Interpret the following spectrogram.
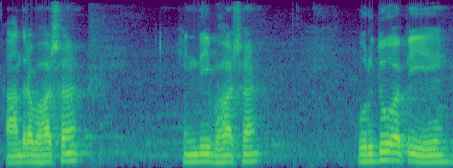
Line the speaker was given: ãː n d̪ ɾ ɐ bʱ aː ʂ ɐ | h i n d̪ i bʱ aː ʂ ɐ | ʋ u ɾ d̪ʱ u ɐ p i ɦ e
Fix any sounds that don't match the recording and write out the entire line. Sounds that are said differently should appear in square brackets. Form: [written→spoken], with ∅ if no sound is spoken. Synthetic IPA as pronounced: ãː n d̪ ɾ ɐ bʱ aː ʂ ɐ | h i n d̪ i bʱ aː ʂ ɐ | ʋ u ɾ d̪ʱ u ɐ p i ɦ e

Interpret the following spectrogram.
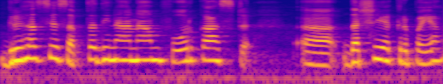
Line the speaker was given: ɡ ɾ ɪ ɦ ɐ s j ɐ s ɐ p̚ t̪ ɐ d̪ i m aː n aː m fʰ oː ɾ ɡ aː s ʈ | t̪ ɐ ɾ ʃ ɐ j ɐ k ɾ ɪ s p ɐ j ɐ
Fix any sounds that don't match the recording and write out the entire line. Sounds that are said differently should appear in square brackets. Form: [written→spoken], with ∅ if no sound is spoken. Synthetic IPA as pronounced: ɡ ɾ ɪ ɦ ɐ s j ɐ s ɐ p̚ t̪ ɐ d̪ i [m→n] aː n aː m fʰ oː ɾ [ɡ→k] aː s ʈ | [t̪→d̪] ɐ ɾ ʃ ɐ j ɐ k ɾ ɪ [s→∅] p ɐ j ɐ

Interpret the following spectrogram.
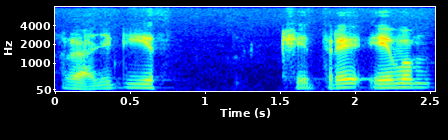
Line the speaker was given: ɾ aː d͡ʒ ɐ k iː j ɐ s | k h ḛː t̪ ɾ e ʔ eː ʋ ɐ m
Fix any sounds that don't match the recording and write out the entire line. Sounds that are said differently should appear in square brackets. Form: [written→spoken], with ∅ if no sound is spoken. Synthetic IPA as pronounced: ɾ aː d͡ʒ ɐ k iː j ɐ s | k [h→ʂ] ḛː t̪ ɾ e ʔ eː ʋ ɐ m

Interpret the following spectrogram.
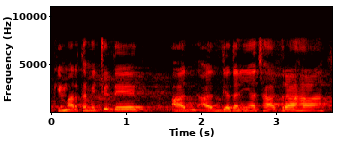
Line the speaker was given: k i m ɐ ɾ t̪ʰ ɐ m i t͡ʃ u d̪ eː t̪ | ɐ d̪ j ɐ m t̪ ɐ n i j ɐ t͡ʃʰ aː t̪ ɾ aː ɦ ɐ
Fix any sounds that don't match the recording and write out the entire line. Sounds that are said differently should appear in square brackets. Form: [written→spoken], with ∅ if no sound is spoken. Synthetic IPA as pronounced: k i m ɐ ɾ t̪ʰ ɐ m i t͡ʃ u [d̪→t̪] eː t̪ | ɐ d̪ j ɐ [m→∅] t̪ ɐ n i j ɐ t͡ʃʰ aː t̪ ɾ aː ɦ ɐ

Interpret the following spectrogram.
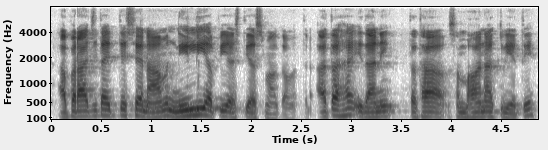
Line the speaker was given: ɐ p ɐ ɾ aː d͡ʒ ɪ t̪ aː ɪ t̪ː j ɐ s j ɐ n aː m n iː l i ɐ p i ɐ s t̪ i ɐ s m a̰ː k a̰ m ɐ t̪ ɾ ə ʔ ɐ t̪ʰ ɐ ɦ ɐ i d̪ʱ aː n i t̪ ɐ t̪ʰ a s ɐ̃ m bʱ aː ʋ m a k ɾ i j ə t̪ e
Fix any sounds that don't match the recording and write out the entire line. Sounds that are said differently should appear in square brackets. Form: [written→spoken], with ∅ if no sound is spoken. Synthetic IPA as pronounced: ɐ p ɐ ɾ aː d͡ʒ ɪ t̪ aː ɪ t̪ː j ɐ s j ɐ n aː m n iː l i ɐ p i ɐ s t̪ i ɐ s m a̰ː k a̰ m ɐ t̪ ɾ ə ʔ ɐ [t̪ʰ→t̪] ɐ ɦ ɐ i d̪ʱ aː n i t̪ ɐ t̪ʰ a s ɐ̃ m bʱ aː ʋ [m→n] a k ɾ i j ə t̪ e

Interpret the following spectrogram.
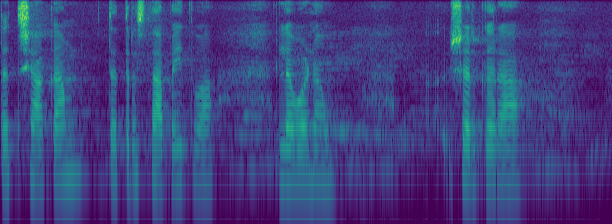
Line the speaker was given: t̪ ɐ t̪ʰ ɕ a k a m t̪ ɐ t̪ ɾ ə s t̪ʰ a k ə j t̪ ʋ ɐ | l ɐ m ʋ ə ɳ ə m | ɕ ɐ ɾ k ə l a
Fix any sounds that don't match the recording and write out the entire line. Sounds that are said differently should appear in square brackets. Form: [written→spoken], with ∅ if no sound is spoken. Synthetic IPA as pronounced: t̪ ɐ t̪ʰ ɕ a k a m t̪ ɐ t̪ ɾ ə s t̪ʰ a [k→p] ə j t̪ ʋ [ɐ→a] | l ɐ [m→∅] ʋ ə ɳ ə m | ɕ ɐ ɾ k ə [l→ɾ] a

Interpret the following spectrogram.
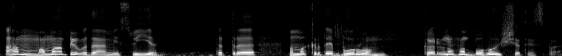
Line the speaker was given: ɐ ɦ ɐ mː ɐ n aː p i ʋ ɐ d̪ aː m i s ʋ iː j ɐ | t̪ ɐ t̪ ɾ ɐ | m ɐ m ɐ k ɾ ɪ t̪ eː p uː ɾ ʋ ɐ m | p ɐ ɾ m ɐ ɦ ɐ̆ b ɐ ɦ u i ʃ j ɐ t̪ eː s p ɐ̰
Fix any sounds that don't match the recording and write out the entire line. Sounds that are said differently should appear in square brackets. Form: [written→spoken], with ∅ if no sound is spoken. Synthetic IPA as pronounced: ɐ ɦ ɐ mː ɐ [n→m] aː p i ʋ ɐ d̪ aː m i s ʋ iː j ɐ | t̪ ɐ t̪ ɾ ɐ | m ɐ m ɐ k ɾ ɪ t̪ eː p uː ɾ ʋ ɐ m | [p→k] ɐ ɾ [m→ɳ] ɐ ɦ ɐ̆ b ɐ ɦ u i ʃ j ɐ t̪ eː s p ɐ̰

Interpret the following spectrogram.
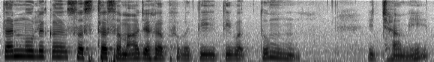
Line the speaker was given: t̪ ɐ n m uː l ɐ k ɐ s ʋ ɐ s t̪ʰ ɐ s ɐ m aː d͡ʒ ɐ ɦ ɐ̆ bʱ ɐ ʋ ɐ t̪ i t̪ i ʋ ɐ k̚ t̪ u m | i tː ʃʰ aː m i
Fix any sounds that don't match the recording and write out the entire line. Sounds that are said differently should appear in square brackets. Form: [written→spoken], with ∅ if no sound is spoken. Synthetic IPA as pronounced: t̪ ɐ n m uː l ɐ k ɐ s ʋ ɐ s t̪ʰ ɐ s ɐ m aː d͡ʒ ɐ ɦ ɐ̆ bʱ ɐ ʋ ɐ t̪ i t̪ i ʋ ɐ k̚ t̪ u m | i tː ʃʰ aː m i

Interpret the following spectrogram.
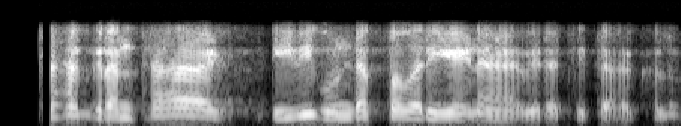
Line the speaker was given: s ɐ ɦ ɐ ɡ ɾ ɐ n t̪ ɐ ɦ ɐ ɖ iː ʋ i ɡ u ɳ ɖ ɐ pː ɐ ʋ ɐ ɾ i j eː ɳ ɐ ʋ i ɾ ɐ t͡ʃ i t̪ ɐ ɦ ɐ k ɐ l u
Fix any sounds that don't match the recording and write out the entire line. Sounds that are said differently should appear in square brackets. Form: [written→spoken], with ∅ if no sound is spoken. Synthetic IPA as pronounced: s ɐ ɦ ɐ ɡ ɾ ɐ n [t̪→t̪ʰ] ɐ ɦ ɐ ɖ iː ʋ i ɡ u ɳ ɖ ɐ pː ɐ ʋ ɐ ɾ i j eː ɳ ɐ ʋ i ɾ ɐ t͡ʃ i t̪ ɐ ɦ ɐ k ɐ l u

